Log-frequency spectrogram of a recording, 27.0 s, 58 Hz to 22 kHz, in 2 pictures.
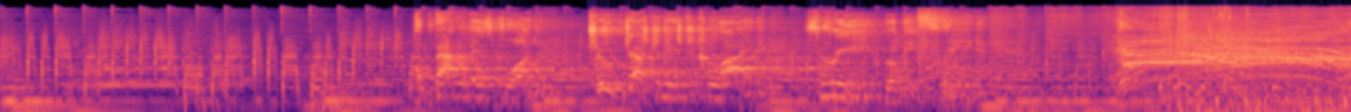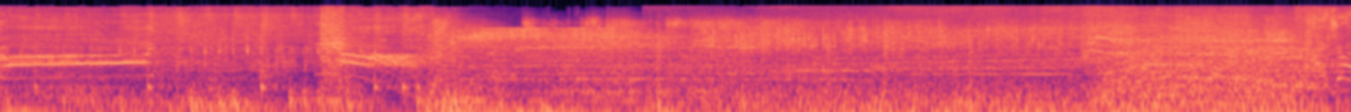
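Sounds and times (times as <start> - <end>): driving background music: 0.0 - 27.0.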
